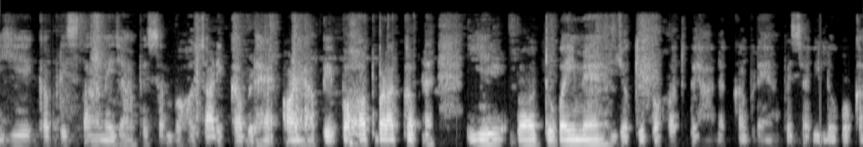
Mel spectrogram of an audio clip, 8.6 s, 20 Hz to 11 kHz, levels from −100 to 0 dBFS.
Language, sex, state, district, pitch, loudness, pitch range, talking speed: Hindi, male, Bihar, Muzaffarpur, 100 Hz, -19 LUFS, 95-105 Hz, 245 wpm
